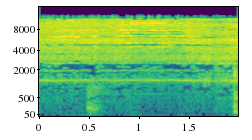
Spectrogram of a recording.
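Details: High-pitched hiss of a surgical drill running continuously as a round burr removes buccal bone over a well-circumscribed radiolucency near vital tooth 18 (37).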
